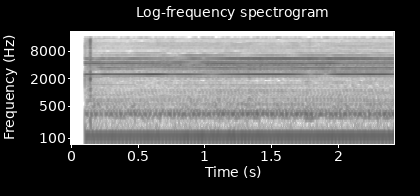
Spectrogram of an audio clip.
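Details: MX60 charge controller just switched from 24V to 48V, with two 24V panels in series; array at 56V, battery at 53V. A steady hum and constant high whine occur when PV voltage falls below 60V; owner suspects an alarm, unconfirmed.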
